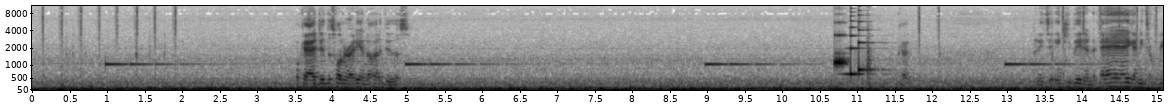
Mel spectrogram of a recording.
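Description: Short electronic beeps and chimes sound from a game.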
